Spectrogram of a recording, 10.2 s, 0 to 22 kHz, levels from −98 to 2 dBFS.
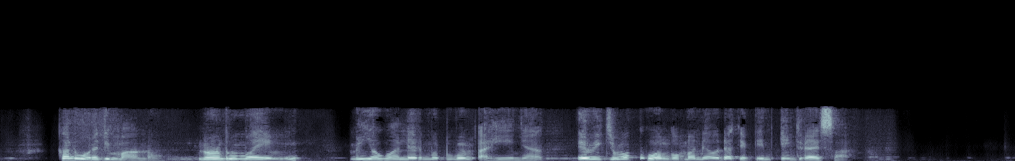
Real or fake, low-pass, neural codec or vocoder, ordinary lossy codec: fake; 7.2 kHz; codec, 16 kHz, 1 kbps, X-Codec, HuBERT features, trained on general audio; MP3, 48 kbps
